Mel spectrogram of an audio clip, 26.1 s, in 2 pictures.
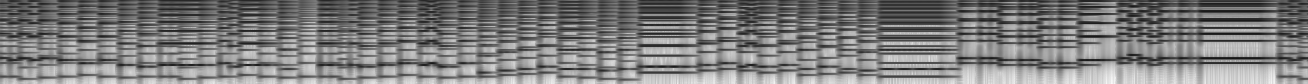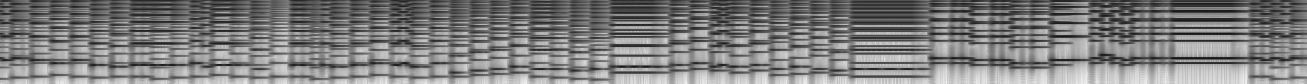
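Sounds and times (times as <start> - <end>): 
arcade background music: 0.0 - 26.1.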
